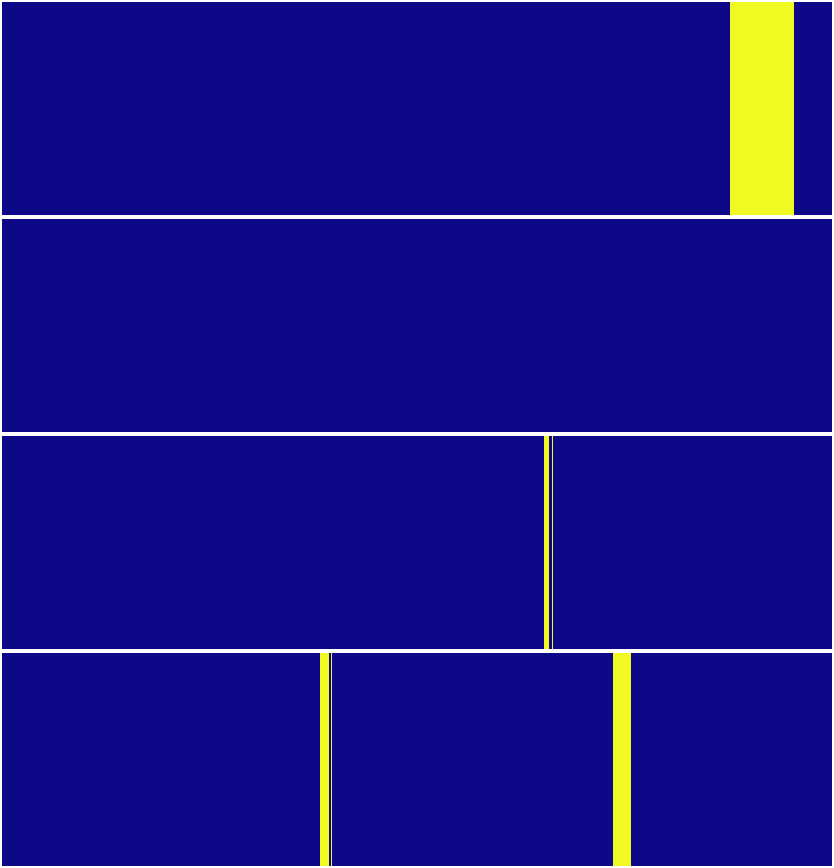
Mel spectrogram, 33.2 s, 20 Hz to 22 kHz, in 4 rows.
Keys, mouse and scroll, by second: 3.1-5.2 typing, 6.4 click, 7.4-7.7 typing, 9.2 click, 9.6 F10, 14.8 F10, 15.4 click, 17.4 right click, 18.1 scroll up 1, 18.5 right click, 19.5-21.4 typing, 21.8-22.2 scroll up 1, 23.0 click, 23.3 Tab, 23.3 F10, 23.8 click, 24.9-28.1 typing, 28.4 Return, 29.2-33.2 drag.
